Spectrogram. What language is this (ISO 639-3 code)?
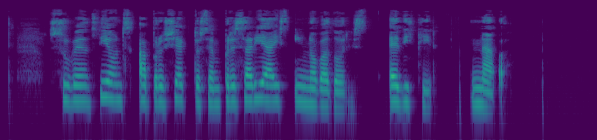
glg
